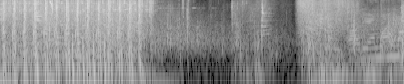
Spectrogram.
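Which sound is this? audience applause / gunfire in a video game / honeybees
gunfire in a video game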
